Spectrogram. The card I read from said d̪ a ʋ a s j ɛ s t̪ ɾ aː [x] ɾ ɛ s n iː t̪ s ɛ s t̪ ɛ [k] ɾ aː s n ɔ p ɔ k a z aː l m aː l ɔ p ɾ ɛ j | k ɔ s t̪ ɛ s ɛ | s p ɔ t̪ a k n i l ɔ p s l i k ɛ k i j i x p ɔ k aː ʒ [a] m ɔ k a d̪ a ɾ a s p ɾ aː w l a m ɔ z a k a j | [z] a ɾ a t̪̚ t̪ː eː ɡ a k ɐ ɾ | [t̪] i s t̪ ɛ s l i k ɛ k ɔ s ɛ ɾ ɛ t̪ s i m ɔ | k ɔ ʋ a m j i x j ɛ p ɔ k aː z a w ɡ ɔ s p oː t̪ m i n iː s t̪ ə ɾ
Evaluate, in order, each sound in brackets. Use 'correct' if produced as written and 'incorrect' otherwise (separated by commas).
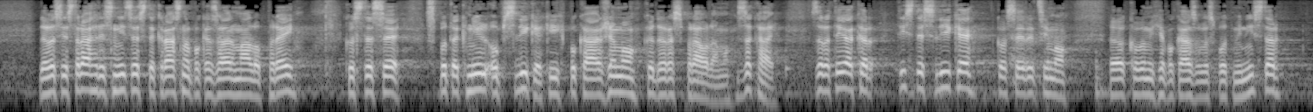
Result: correct, correct, incorrect, correct, correct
